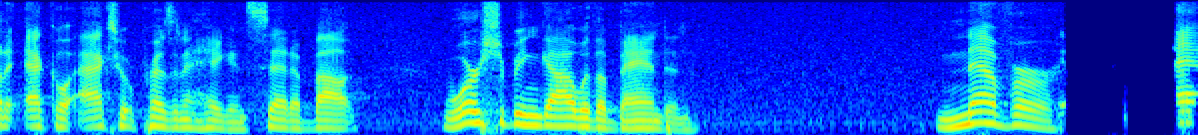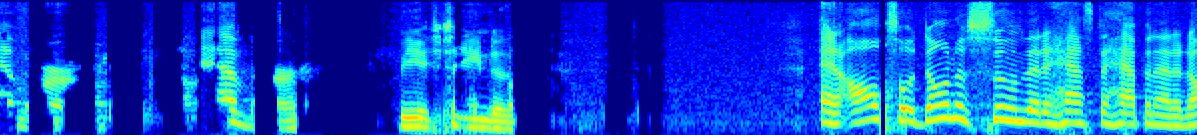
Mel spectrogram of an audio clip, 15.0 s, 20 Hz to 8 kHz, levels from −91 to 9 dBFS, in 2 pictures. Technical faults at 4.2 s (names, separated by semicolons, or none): none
